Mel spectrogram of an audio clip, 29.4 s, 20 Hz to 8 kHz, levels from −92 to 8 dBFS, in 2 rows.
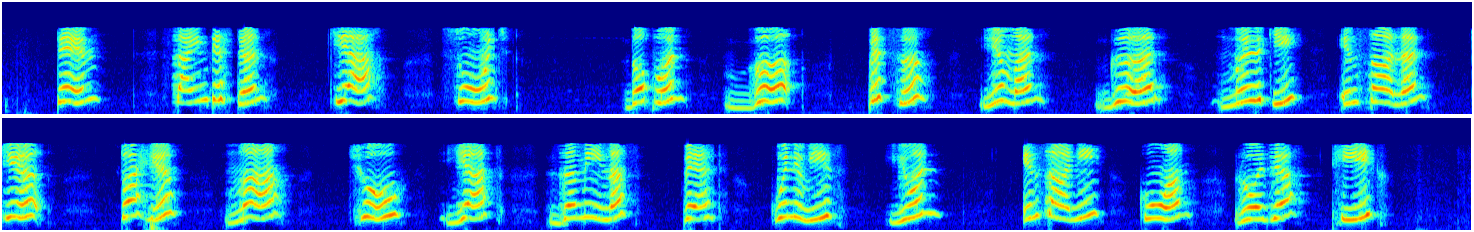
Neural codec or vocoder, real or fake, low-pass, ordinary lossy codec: none; real; 7.2 kHz; AAC, 16 kbps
